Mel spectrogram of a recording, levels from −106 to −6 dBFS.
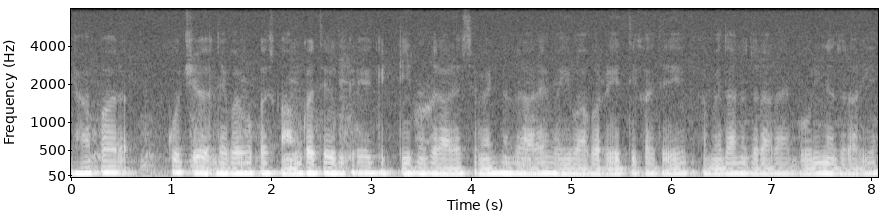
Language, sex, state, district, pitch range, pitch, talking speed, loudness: Hindi, male, Rajasthan, Nagaur, 85-95 Hz, 90 Hz, 195 wpm, -14 LUFS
